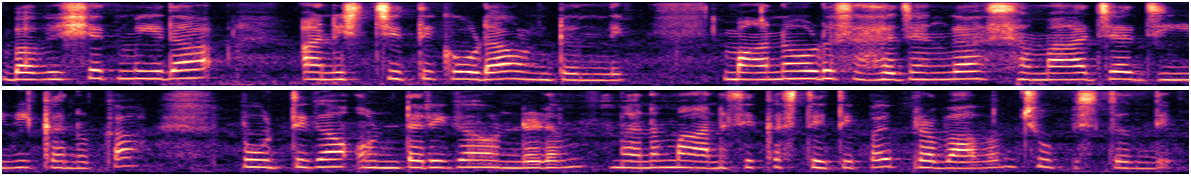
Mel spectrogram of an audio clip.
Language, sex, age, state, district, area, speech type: Telugu, female, 18-30, Telangana, Ranga Reddy, urban, spontaneous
